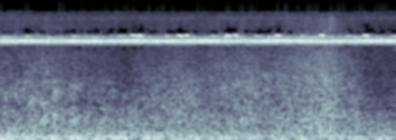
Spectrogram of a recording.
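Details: Insects on Avalau island, Kingdom of Tonga, beside old lava shore: a steady, very high, continuous shrill trill runs unbroken throughout, with faint ticking above it, over a soft hiss of light waves.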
